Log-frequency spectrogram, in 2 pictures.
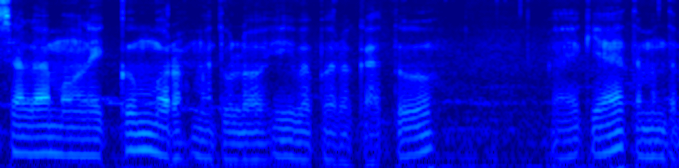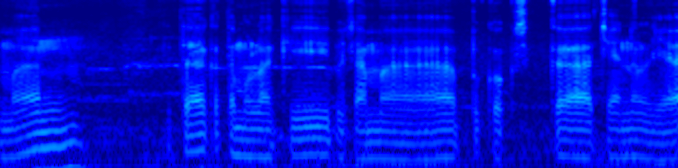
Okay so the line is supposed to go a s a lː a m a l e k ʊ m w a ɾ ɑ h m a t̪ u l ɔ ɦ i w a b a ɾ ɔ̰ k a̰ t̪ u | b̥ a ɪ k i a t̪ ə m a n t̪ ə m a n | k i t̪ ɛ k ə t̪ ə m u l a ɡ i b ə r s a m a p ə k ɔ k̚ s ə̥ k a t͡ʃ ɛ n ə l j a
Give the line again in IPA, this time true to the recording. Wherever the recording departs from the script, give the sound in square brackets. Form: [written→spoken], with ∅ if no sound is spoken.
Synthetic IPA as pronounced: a s a [lː→l] a m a l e k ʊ m w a ɾ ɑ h m a t̪ u l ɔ ɦ i w a b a ɾ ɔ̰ k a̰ t̪ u | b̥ a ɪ k [i→j] a t̪ ə m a n t̪ ə m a n | k i t̪ [ɛ→a] k ə t̪ ə m u l a ɡ i b ə r s a m a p ə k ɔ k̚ s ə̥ k a t͡ʃ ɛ n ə l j a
